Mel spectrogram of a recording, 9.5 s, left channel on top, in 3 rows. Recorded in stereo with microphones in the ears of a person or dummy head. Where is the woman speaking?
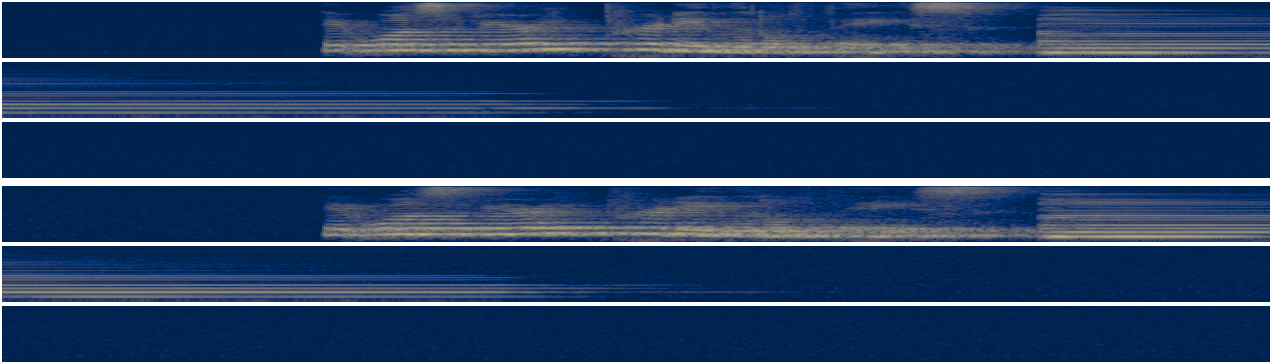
35° left (ahead or behind), 1.0 m; by 2.5 s 80° left, 0.8 m.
